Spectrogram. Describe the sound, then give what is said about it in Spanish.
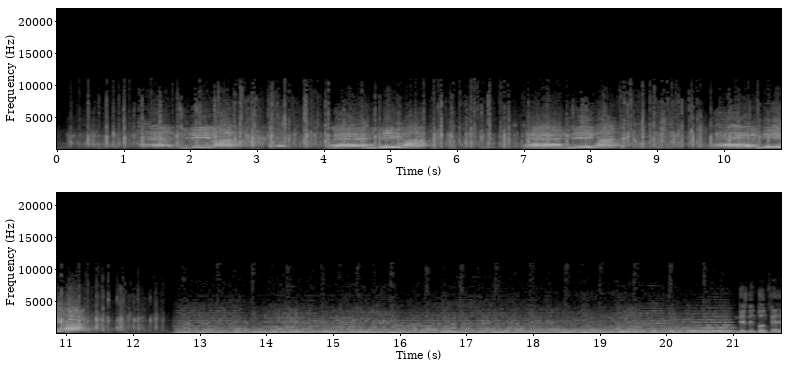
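A large stadium crowd of football fans roars and cheers, with chanting voices rising in waves over steady clapping, loud, for about twelve seconds before giving way to music. “El Mister nunca tuvo buenas sensaciones y pese a que el equipo estaba fuera de descenso, se tomó la decisión fatal de destituirlo recién empezada la segunda vuelta, ante el desacuerdo de una afición que le mostró su gratitud en forma de aplausos.”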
